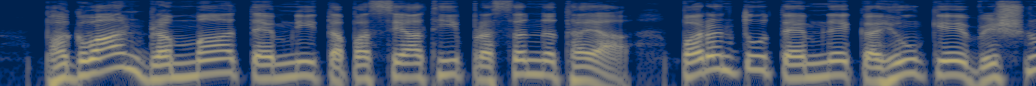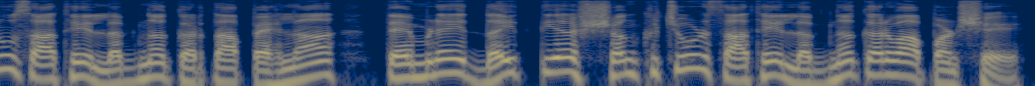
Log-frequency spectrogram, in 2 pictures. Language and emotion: Gujarati, neutral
